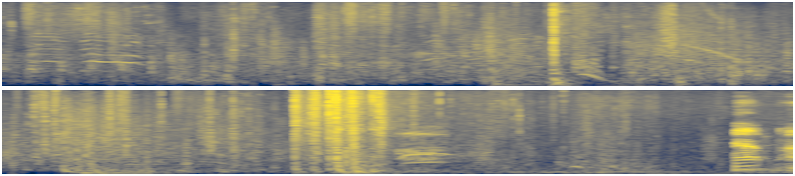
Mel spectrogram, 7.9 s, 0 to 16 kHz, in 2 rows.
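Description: Automated turret fire mixed with other gunshots in the Battlefield 6 video game, coming as short bursts and sharp single cracks over a busy battlefield background, with one loud rapid burst near the middle.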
